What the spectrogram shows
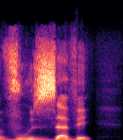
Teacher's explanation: Normalement, le S de « vous » est muet, mais comme le mot suivant commence par une voyelle, on doit le prononcer et ça devient « vous avez ». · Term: liaison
